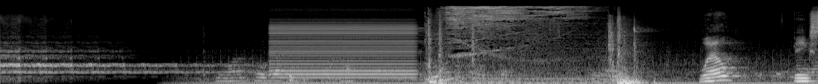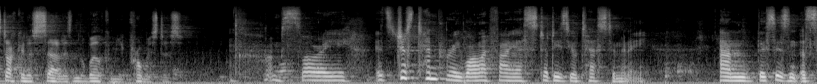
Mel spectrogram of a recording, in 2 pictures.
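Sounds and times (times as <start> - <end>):
door closing: 2.7 - 6.6
speech: 7.0 - 7.4, 7.9 - 10.1, 10.8 - 16.3.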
